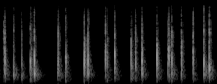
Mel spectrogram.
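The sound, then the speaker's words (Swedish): Hand clapping applause for a newly introduced editor: many sharp, separate claps in a brisk, slightly uneven rhythm, sounding like a small group rather than a large crowd, with no talking. “Ja, stor applåd.”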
